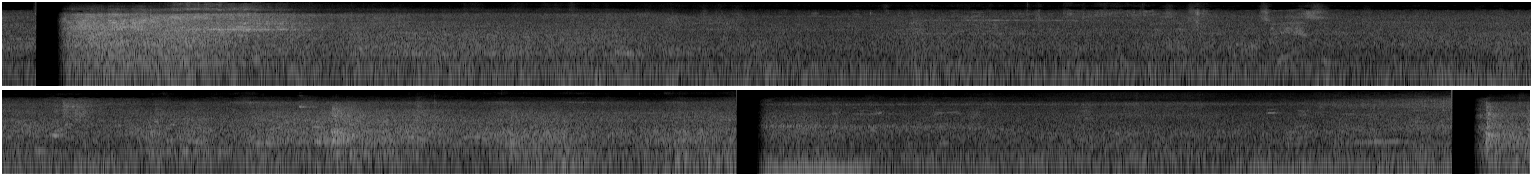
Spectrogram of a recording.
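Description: Busy city street ambience: steady traffic noise with passers-by talking. The sound cuts out suddenly for an instant twice, once just after the start and once near the end.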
